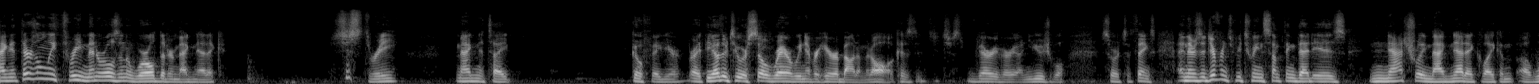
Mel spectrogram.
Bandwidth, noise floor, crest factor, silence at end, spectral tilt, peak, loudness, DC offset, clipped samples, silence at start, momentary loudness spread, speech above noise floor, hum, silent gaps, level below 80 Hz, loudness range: 13.5 kHz; -63 dBFS; 22 dB; 0 s; -5.5 dB/octave; -4 dBFS; -25 LUFS; under 0.1%; under 0.1%; 0 s; 13 LU; 39 dB; none; none; -64 dBFS; 7 LU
